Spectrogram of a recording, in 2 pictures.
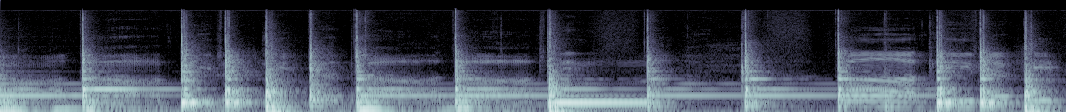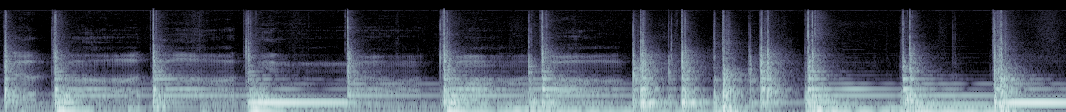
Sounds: playing tabla

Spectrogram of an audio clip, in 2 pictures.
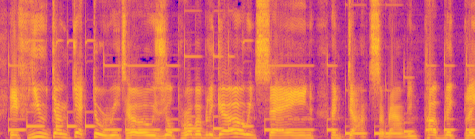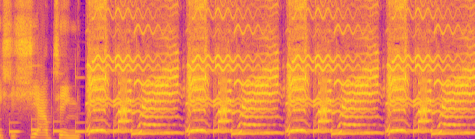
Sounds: Music, Speech

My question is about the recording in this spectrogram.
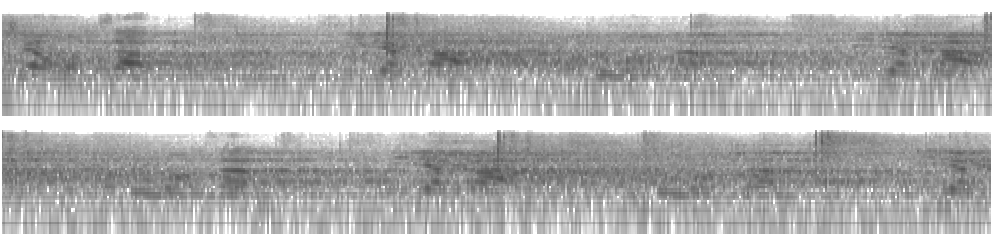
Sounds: playing badminton

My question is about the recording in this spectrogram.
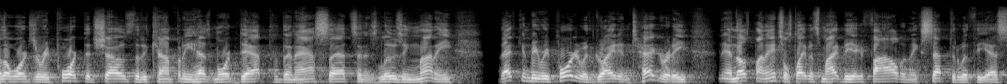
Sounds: Speech

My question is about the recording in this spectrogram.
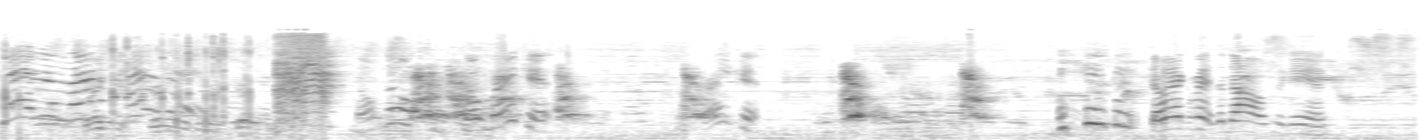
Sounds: Dog, Speech, Animal, Domestic animals, canids, Yip

